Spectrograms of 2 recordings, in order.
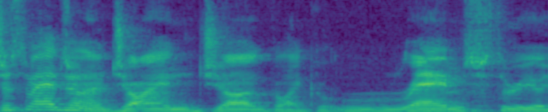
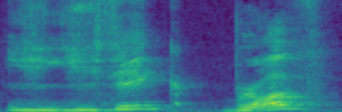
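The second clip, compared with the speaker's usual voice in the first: loud, high-pitched British challenge; British accent; 6 semitones higher, 6 dB louder, slower than usual. Acted. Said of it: "now I just do it like how they actually say it".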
